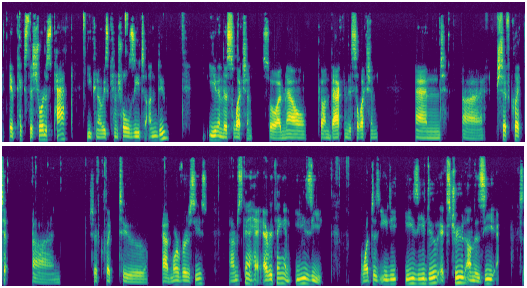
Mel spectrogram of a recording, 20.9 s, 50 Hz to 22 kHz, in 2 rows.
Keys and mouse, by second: 0.1 shift+middle click, 4.7 ctrl+z, 7.2 ctrl+click, 10.5 middle click, 11.6 middle click, 14.5 z, 16.5 click.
